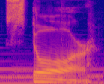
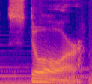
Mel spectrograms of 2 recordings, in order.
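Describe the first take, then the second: The two takes are said the same way.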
